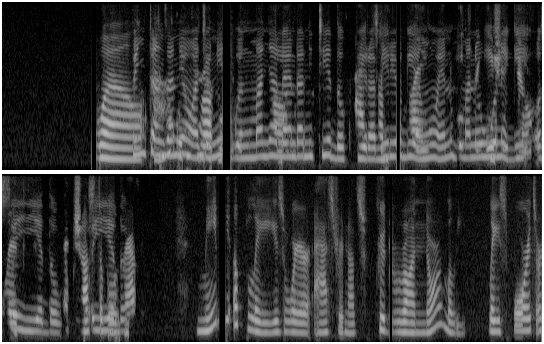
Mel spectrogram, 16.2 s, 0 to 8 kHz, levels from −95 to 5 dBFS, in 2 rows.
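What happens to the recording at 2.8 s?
Two things overlap there. From 2.38 to 3.18 s there's an echo leak: a copy of the speech comes back about 0.39 s late, only about 5 dB under the original, most likely from a loudspeaker on the far end whose echo canceller let it through.

At the same time, from 2.39 to 4.51 s, there's speech suppressed in double talk. The talker's level drops in chunks, as deep as roughly 30 dB, over about a second and a half in total. That's likely the canceller ducking both voices because it couldn't tell them apart.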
